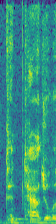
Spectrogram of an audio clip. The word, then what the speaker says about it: Tintagel: Tintagel is what they pronounce it.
